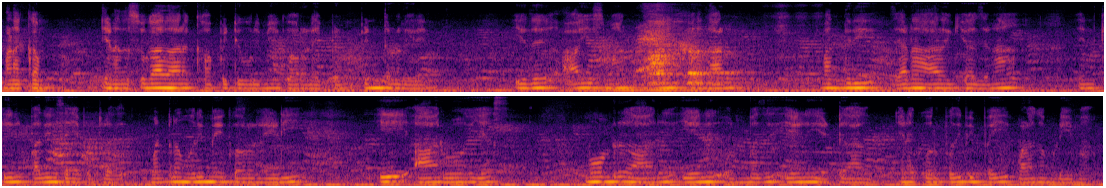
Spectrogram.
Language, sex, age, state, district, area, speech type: Tamil, male, 18-30, Tamil Nadu, Madurai, rural, read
